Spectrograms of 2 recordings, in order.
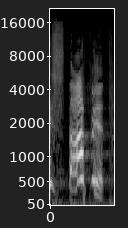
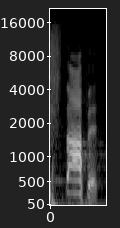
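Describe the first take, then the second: First: Sudden high, loud mock yell; frustrated parent yell. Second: Said in the usual way. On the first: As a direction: snap at the screaming baby. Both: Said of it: "And you wanna say".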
